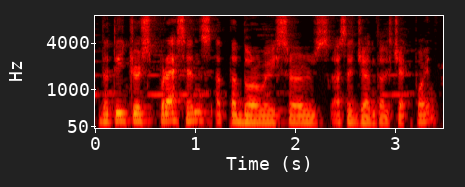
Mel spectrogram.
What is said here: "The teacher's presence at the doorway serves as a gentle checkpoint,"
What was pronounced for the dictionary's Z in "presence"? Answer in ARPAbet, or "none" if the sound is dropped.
S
